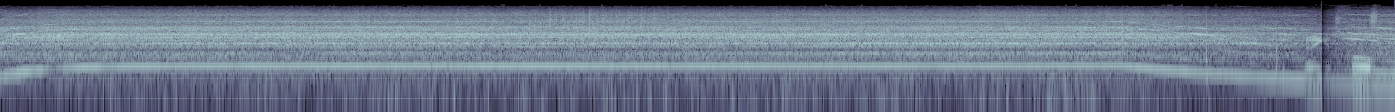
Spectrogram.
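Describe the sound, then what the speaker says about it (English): A vacuum cleaner runs steadily while cleaning a car's interior, with the motor spinning up at the start and holding a loud, even whine for about eleven seconds before winding down at the end. "Clear out the vacuum."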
